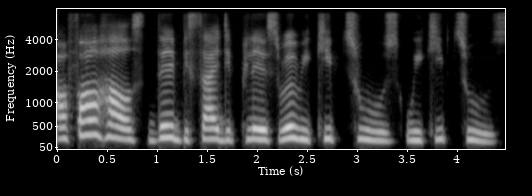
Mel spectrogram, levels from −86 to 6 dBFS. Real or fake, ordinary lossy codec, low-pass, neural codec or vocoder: fake; none; 7.2 kHz; codec, 16 kHz, about 1 kbps, DyCAST, with the encoder's durations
